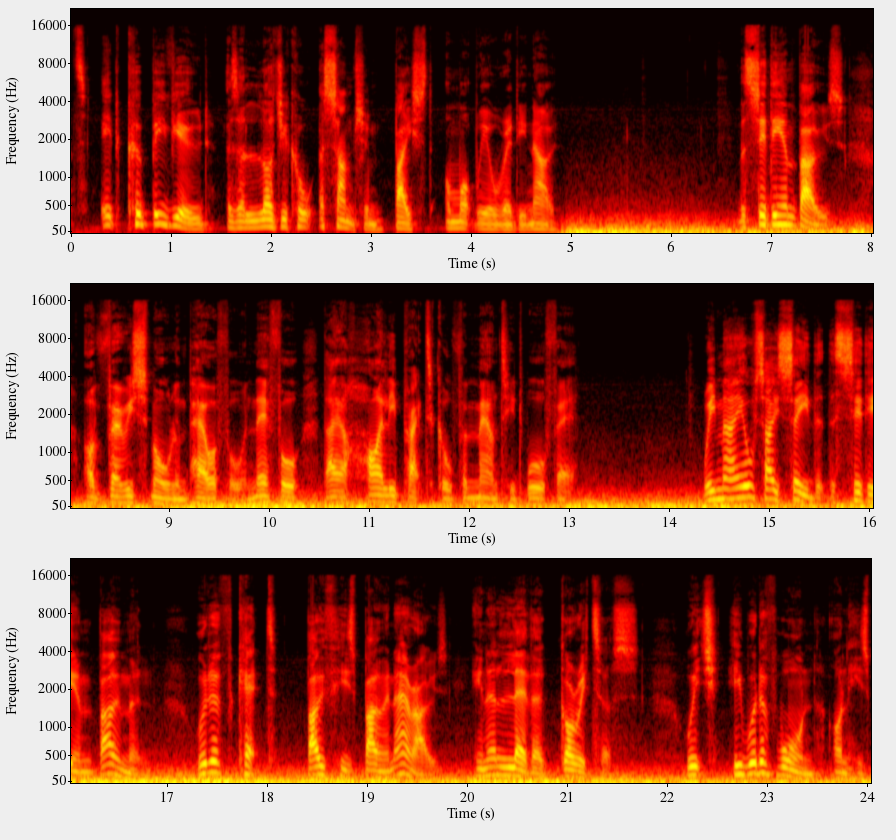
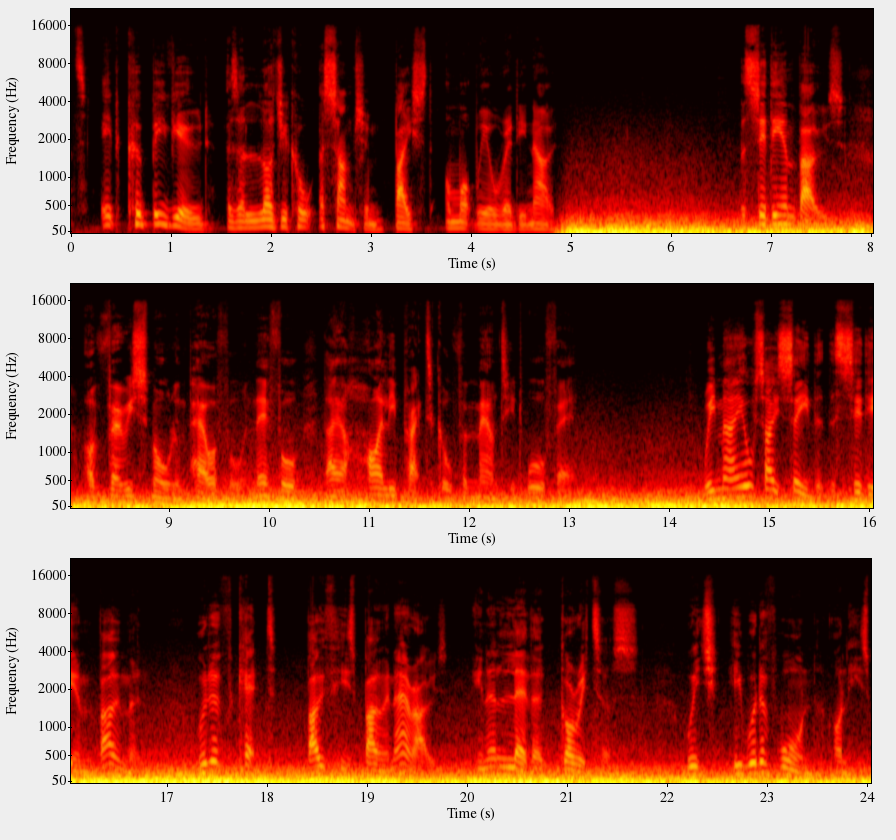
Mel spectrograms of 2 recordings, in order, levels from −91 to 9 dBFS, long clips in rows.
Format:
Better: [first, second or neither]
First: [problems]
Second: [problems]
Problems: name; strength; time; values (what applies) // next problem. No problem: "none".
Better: first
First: low rumble; faint; from 5 s on; 20 dB below the speech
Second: low rumble; loud; from 5 s on; 7 dB below the speech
